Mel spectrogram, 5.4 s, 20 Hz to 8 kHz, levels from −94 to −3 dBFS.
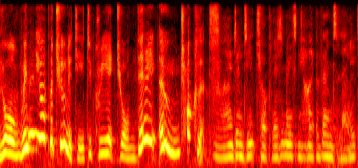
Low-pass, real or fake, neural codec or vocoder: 7.2 kHz; fake; codec, 16 kHz, 2 kbps, FreqCodec, larger model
